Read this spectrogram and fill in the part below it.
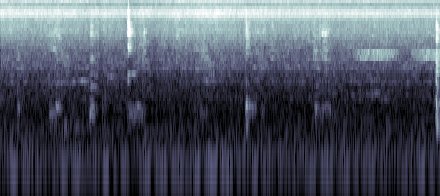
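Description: Ground cumin, mustard, onion and garlic paste sizzles in a pan while a pangas fish bhuna cooks: a steady, moderate hiss with a few soft clicks from stirring, and no voices.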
